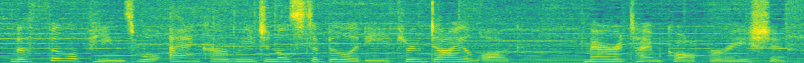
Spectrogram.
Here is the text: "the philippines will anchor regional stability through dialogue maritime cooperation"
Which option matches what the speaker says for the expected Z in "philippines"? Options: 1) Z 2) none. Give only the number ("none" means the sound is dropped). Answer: 1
